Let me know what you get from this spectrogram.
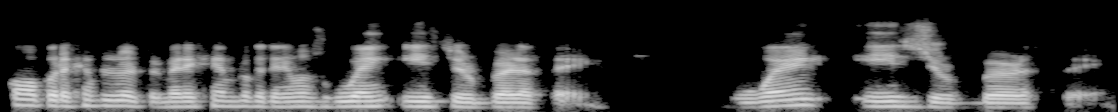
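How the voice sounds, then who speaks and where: A man teaching an English class for children, slowly enunciating examples and often checking in with short tag questions. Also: mid-range voice, steady tone, fairly bright tone, no room sound, lo-fi sound. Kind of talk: instructional online class for children.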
